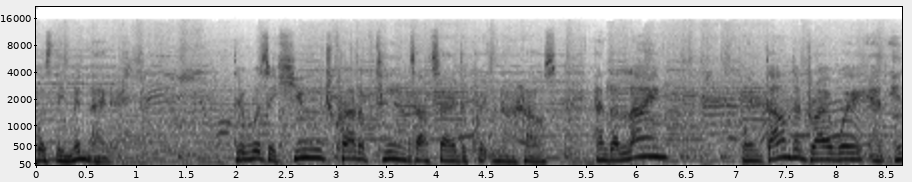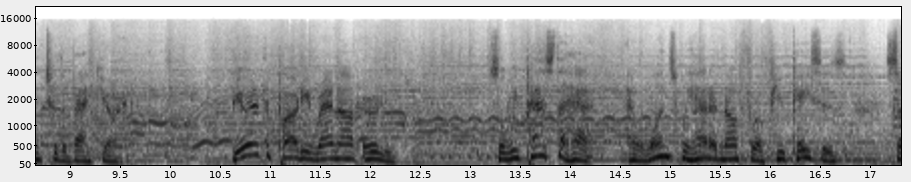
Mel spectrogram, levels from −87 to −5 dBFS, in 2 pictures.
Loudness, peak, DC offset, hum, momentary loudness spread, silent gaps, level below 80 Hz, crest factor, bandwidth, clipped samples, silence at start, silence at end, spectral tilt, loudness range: -16 LUFS; -2 dBFS; under 0.1%; none; 9 LU; none; -40 dBFS; 14 dB; 15.5 kHz; under 0.1%; 0 s; 0 s; -5.5 dB/octave; 2 LU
